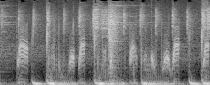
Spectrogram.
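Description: Boom-bap hip hop instrumental break: a heavy kick-driven drum beat, with a turntable DJ scratching short samples over it in quick back-and-forth strokes.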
